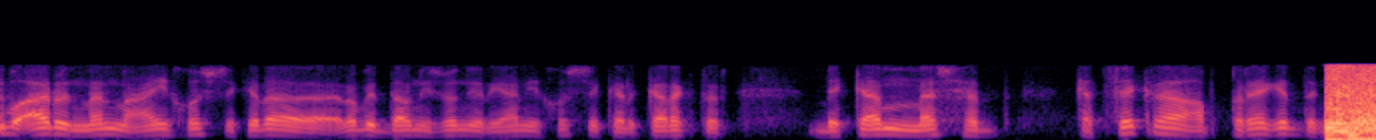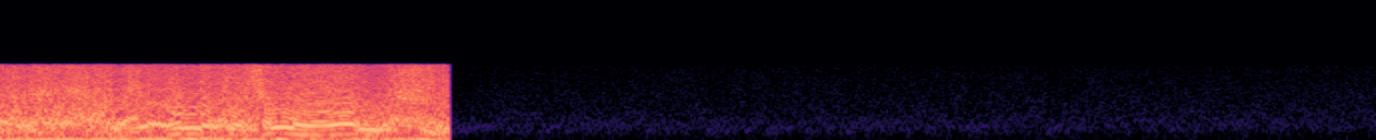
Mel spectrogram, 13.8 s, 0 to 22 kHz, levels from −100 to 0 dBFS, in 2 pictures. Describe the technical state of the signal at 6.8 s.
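At 6.8 s the speech comes with very loud, harsh, buzzy distortion, with heavy noise filling what should be quiet gaps, from 6.62 s to 9.12 s. This is companded audio read as linear: the A-law telephone bytes are being played straight as plain 8-bit samples without expansion, so every sign change throws the output across roughly half its range, quiet passages come out as loud as peaks, and the waveform is badly bent.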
